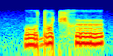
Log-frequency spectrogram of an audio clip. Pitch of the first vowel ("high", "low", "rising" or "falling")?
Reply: low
